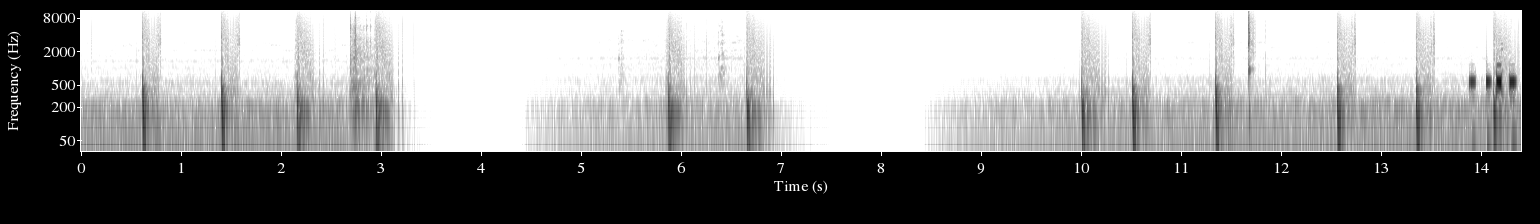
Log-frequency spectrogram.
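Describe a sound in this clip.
Footsteps thud slowly across a wooden floor.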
